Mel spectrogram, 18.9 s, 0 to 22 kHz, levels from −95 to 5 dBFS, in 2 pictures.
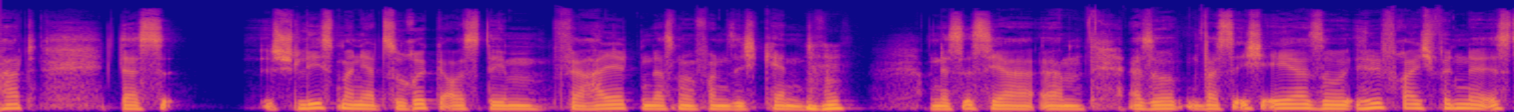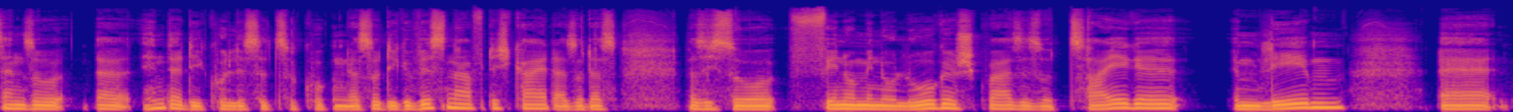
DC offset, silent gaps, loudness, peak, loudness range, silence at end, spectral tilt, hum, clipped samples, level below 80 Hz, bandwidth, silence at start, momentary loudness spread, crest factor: under 0.1%; none; -22 LUFS; -6 dBFS; 2 LU; 0.05 s; -5.5 dB/octave; none; under 0.1%; -60 dBFS; 16.5 kHz; 0 s; 7 LU; 16 dB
